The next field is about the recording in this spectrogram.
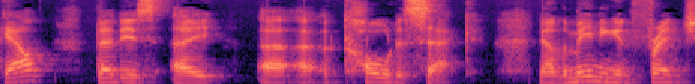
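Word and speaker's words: cul-de-sac: and come back out that is a a colder Sac now the meaning in French is different but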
